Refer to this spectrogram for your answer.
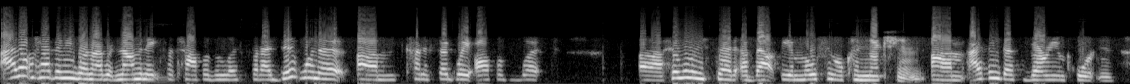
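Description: Her voice is an ordinary speaking voice, fairly high-pitched for a woman, with ordinary pitch variation. The woman talks at a moderate pace. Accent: American. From Philadelphia, US.

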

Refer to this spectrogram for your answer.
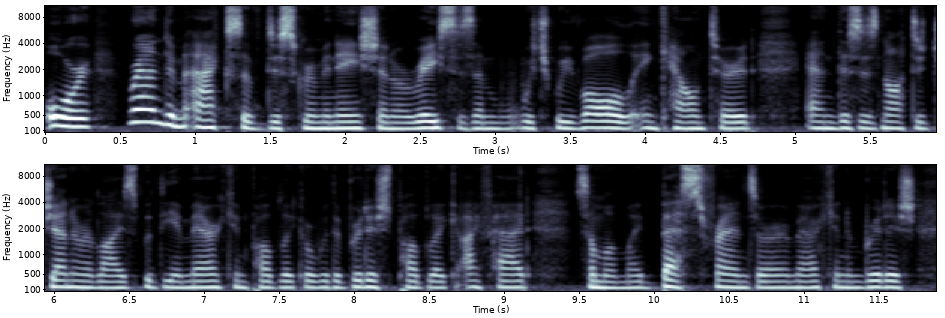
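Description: A woman speaks fairly quickly in a very deep, low voice. Her intonation is flat and monotone. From Iranian diaspora, California, Canada, UK. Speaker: cross-cultural psychologist, professor. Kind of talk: interview discussion.

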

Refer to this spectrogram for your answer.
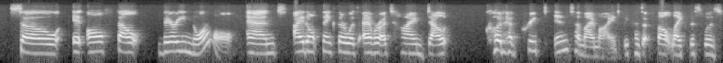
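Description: A woman with a normal speaking voice talks at a fairly high pitch. Her pace is fairly slow and her loudness very even. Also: ordinary pitch variation. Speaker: spirit translator and author. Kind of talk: interview conversation.

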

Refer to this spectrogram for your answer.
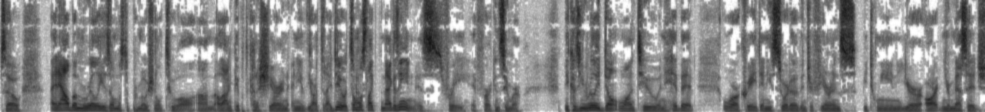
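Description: A man with a plain, everyday voice talks at a fairly quick pace and medium pitch. His intonation stays fairly even over a quiet background. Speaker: magazine publisher and musician. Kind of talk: radio interview. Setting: studio.

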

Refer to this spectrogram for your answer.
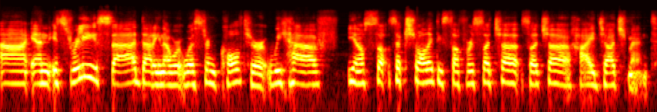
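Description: Medium-pitched female voice in a Spanish accent at a fairly slow pace with hardly any pauses, very even loudness and fairly even intonation. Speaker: radio host. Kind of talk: radio interview. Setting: radio studio show.

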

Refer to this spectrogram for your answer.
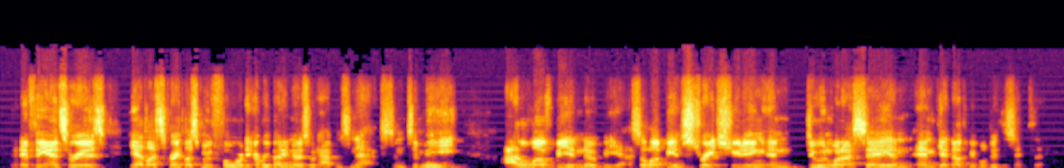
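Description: With a Southern US accent, a man talks fairly quickly in a high, bright, sharp voice with ordinary pitch variation. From US South Carolina. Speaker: sales trainer. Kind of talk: casual interview chat.

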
